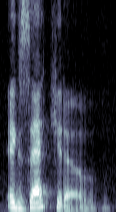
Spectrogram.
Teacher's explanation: E X is pronounced with a short I sound plus G plus Z E short I plus G E egg plus Z eggs when it's an unstressed syllable like in the word executive. Z is stressed. Egg is unstressed.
